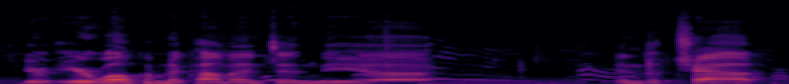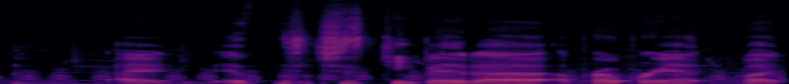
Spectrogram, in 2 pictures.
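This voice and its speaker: A man's fairly slow speech with long, frequent pauses and music in the background. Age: adult. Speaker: game streamer. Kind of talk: casual gameplay commentary. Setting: live stream. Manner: hesitant, many fillers.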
